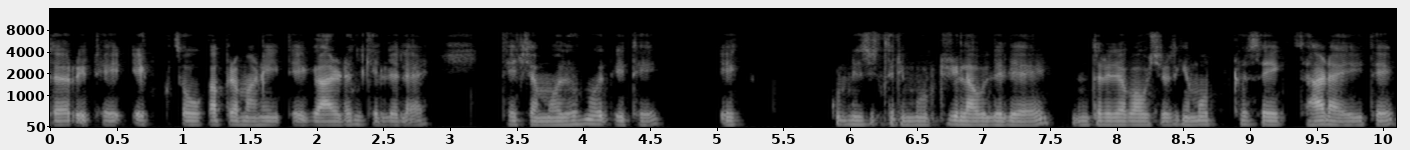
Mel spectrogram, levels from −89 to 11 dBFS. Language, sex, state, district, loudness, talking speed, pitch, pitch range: Marathi, male, Goa, North and South Goa, -33 LUFS, 150 wpm, 115 Hz, 110-115 Hz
